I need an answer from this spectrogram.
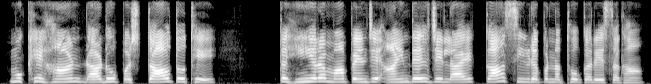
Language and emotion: Sindhi, sad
